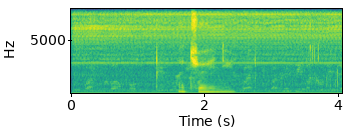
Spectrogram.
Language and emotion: Russian, sad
